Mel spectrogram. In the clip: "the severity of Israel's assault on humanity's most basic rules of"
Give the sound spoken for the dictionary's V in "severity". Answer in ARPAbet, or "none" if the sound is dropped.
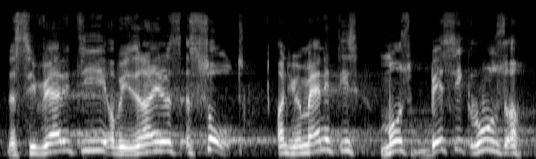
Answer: V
